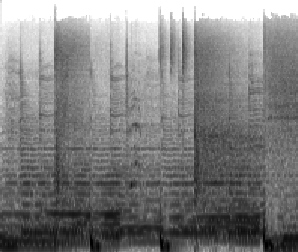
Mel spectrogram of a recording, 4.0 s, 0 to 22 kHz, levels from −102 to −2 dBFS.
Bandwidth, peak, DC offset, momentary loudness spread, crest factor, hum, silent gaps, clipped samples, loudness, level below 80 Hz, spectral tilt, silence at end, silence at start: 15.5 kHz; 0 dBFS; under 0.1%; 3 LU; 10 dB; none; none; under 0.1%; -12 LUFS; -18 dBFS; -6 dB/octave; 0 s; 0 s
